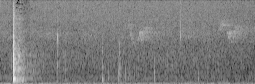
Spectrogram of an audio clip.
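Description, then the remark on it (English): A single loud, sharp knock made by a person knocking rings out at the start, then only faint scattered ticks and a low rumble of background noise for the rest of the quiet stretch. “To be clear, the loud knocks are you knocking.”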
